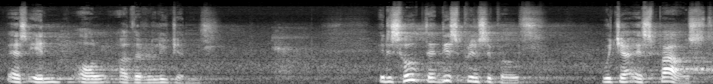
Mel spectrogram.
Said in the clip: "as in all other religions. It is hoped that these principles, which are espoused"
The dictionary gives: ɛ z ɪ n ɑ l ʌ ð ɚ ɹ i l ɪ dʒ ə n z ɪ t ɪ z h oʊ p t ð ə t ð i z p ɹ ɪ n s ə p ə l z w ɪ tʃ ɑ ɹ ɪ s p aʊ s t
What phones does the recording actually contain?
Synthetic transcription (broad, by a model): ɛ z ɪ n ɑ l ʌ ð ɚ ɹ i l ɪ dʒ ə n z ɪ t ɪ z h oʊ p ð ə t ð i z p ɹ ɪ n s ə p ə l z w ɪ tʃ ɑ ɹ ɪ s p aʊ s t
